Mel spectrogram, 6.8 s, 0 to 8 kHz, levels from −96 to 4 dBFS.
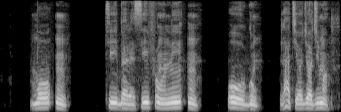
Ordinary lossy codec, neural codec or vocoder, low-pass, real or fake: none; none; none; real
